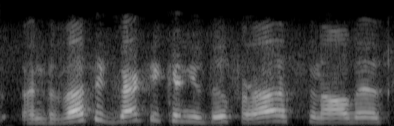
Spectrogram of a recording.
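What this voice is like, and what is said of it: Put-on German accent, poorly done. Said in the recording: “that was German accent, of course, because I can't do it”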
